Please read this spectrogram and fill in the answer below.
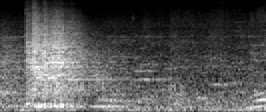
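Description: A metal ladle stirring and splashing broth in a large steel pan of cooked meat: a short, loud sloshing burst about a quarter second in, then quieter kitchen background.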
